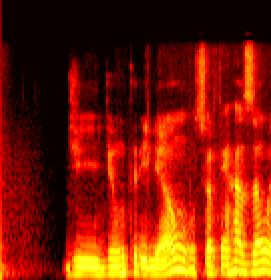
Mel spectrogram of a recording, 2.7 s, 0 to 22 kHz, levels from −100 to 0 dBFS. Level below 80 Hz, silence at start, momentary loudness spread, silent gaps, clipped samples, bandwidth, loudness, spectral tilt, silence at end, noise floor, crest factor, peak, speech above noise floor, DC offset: -58 dBFS; 0 s; 5 LU; none; under 0.1%; 12 kHz; -22 LUFS; -6.5 dB/octave; 0 s; -68 dBFS; 14 dB; -8 dBFS; 48 dB; under 0.1%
